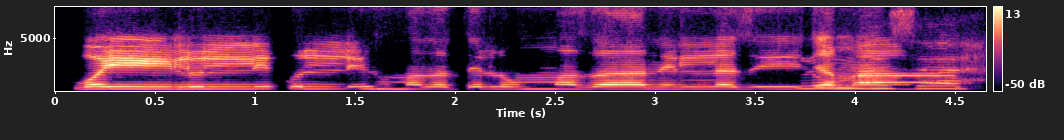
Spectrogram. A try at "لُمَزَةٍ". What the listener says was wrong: لمزة نہیں, کیوں میم پہ کیوں تشدید دے رہے؟ لمزة.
